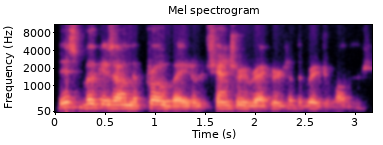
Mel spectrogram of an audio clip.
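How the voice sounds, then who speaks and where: An older man telling casual anecdotes as a guest book collector, in a rambling, halting way. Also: medium pitch, warm tone, rough recording. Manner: rambling, halting raconteur who acts out remembered exchanges. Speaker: museum founder and book collector, guest storyteller.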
